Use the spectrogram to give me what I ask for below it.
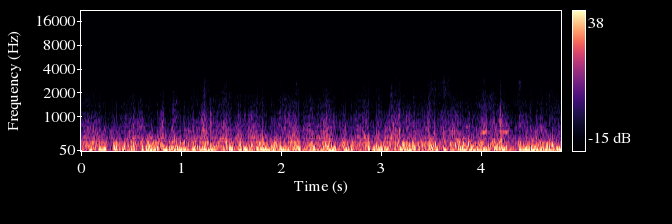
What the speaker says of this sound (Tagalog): So napakalakas ng hangin.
